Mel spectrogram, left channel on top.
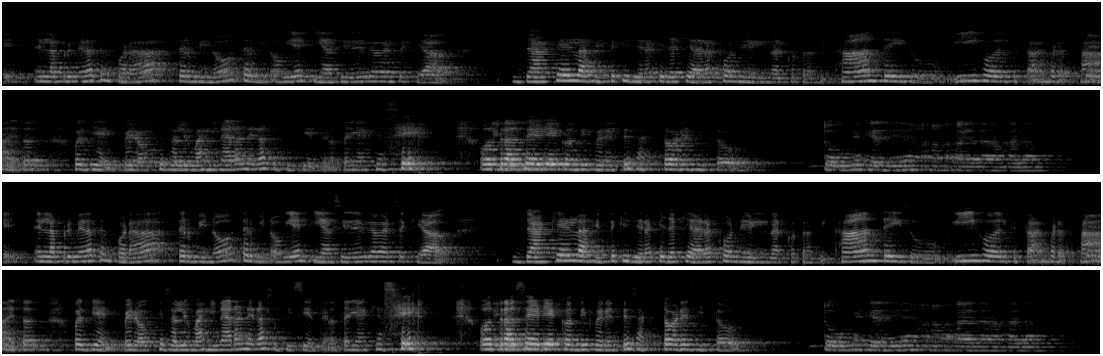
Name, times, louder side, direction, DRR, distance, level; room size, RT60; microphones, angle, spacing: voice 1, 0.0-4.7 5.1-15.2 15.5-18.4, right 1 dB, 75° right, 6 dB, 0.9 m, -35 dB
voice 2, 10.8-11.5 15.9-16.5 19.0-21.3, equal, 15° left, 0 dB, 1.5 m, -43 dB
11.5 x 4.0 x 6.3 m, 1.1 s
head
